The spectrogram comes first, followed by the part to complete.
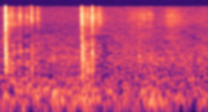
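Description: Computer keyboard keystrokes: a few sharp, quiet clicks as a word is typed, the loudest at the very start and just under a second in.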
